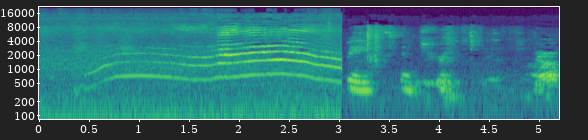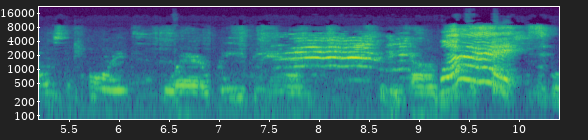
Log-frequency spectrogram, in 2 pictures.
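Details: Domestic cat giving one long, drawn-out meow that rises and then falls over about three seconds, followed by a person talking with short cat vocalizations mixed between the words.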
